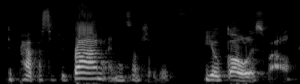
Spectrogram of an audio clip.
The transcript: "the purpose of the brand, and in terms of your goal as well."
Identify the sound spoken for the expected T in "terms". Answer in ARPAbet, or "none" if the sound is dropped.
S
